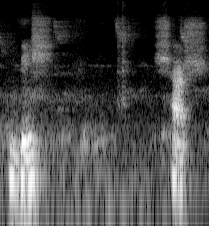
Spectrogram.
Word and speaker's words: বিশ্বাস: দুইবার উচ্চারণ হয় তাহলে এটার উচ্চারণটা হবে কি বিষ শ্বাস বিষ শ্বাস তাহলে বিষ উচ্চারণকে আমাকে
